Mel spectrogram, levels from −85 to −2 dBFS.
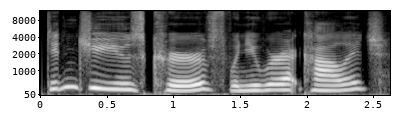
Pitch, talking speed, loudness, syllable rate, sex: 235 Hz, 205 wpm, -14 LUFS, 5.6 syllables/s, female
